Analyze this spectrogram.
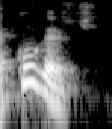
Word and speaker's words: Kujat: É Kujat ou é Kugart? É Kugart. Kugert. Kugart, agora sim, agora aprendi.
